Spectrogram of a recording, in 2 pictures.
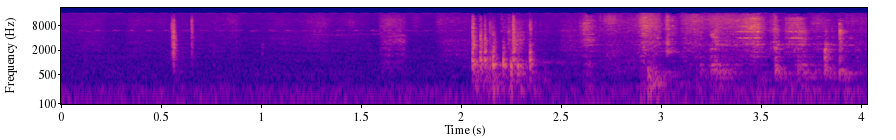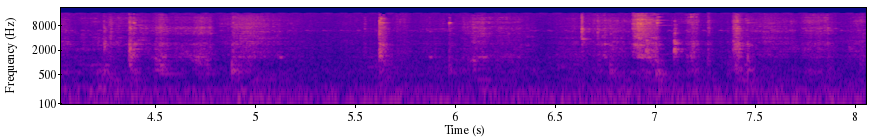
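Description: Small metal clicks and scraping as a gas furnace's flame sensor is unscrewed and slid out of its mounting bracket, with a louder scrape about two seconds in.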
